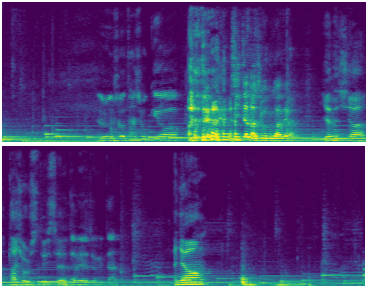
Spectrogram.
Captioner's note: laughs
